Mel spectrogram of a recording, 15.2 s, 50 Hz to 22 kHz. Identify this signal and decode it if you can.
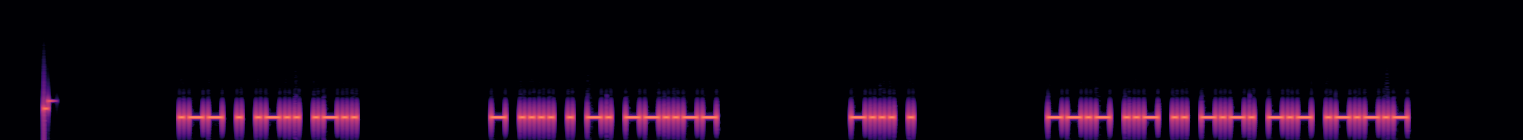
Morse code, heard as a keyed tone, about 25 wpm, 700 Hz. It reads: WELL THEN, BE QUICK.
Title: 4x Word-Spacing - Sentences from Top 500 Words - 25wpm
